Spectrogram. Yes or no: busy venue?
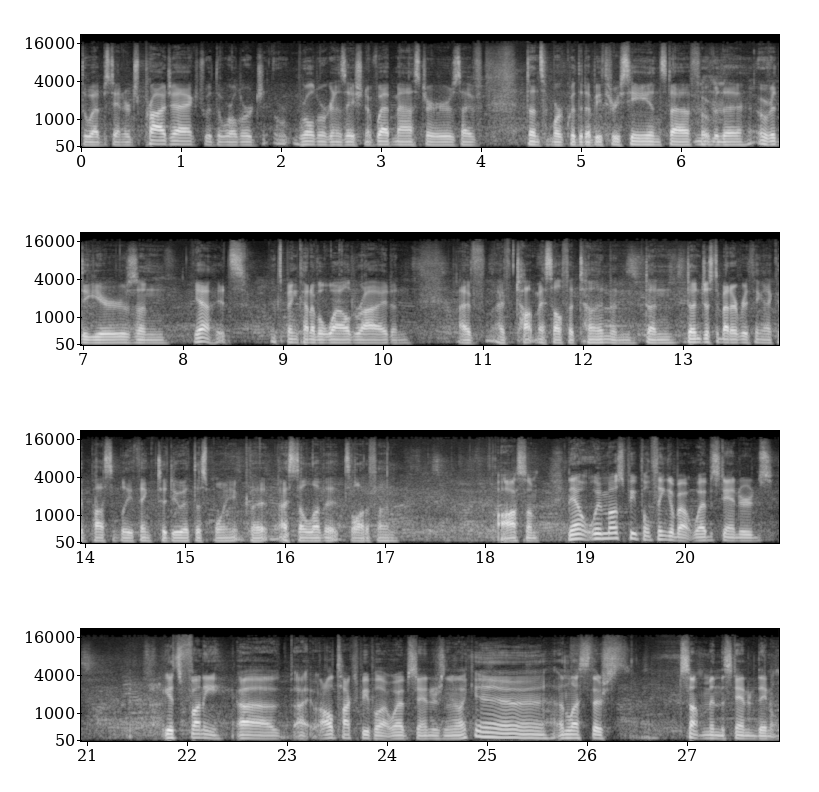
yes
